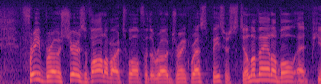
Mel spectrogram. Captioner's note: none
